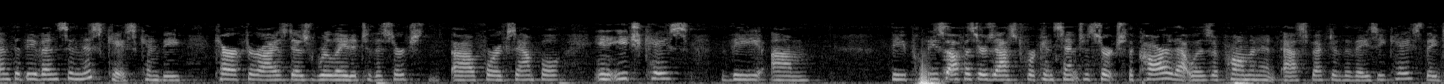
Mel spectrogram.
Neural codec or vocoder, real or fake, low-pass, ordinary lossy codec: none; real; 7.2 kHz; Opus, 24 kbps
